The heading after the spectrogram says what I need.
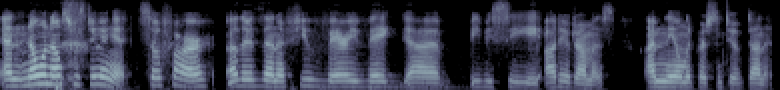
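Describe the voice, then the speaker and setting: An audio drama producer and casting director chats casually about her work as an interview guest, candid and self-deprecating. Her mid-range voice is steady, fairly bright and clean with no echo, at a moderate pace with few pauses. She's on a computer microphone over an online call, and the audio is dull, lo-fi and uneven in volume.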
